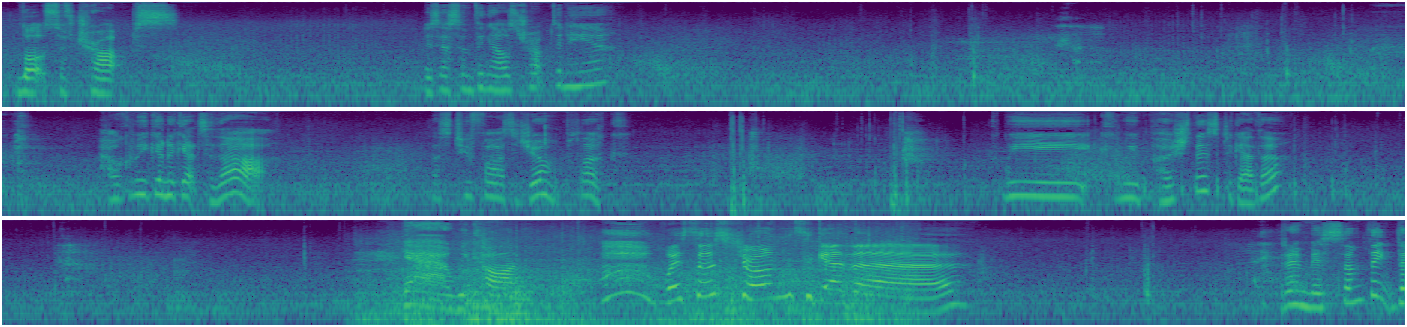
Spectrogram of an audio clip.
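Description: A young woman talks into a close microphone with animation.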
